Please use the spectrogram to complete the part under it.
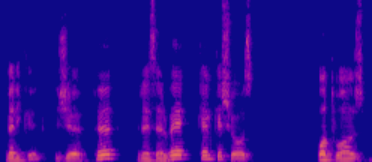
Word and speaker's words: je peux: So that's where we get je peux from, P-E-U-X. And again, we have the silent X on the end, just like in je veux, I want.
